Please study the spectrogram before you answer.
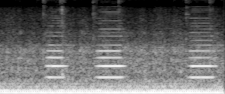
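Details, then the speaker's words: International diesel dump truck, stock horn sounded at idle before installing a new tankless air horn; three short thin, quiet honks barely above the diesel rumble; horn too weak for traffic. "not very loud um i don't know if you can hear that so we're going to be addressing that horn um because out in traffic and stuff i don't know it just doesn't quite do it for me"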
